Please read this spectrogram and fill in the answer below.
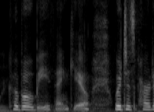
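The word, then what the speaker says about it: Kobabe: see I'm going to not be able to pronounce the name right Maya kababi kabobi thank you which is part of the ghs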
